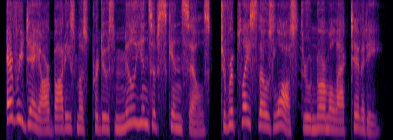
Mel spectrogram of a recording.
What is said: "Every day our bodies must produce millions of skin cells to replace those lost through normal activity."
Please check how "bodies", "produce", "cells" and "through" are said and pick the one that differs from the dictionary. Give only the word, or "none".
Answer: none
